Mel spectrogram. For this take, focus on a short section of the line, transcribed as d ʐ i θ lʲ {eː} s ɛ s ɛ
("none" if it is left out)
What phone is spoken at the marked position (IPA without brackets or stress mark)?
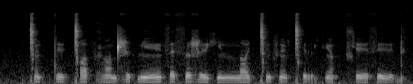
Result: ẽː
